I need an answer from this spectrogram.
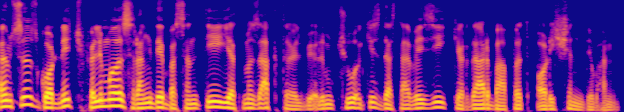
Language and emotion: Kashmiri, neutral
